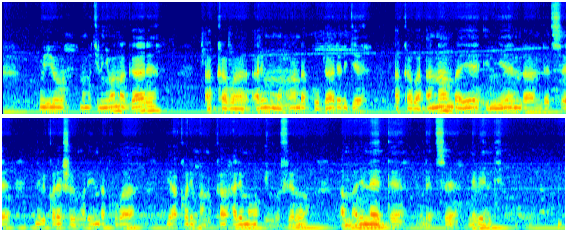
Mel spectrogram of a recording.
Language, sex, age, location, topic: Kinyarwanda, male, 36-49, Musanze, government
